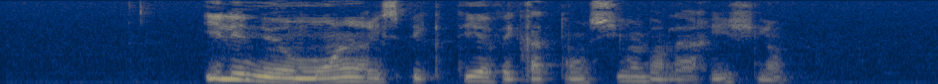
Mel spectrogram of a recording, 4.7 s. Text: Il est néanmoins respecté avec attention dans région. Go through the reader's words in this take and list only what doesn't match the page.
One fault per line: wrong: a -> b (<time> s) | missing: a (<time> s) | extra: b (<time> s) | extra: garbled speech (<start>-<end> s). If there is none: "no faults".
extra: la (3.3 s)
